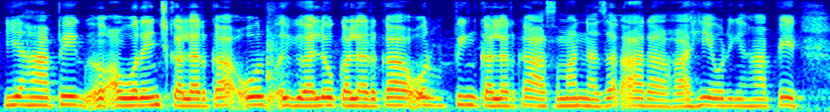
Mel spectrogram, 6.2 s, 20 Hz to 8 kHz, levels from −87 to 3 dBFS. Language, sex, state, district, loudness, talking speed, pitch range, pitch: Hindi, female, Chhattisgarh, Sukma, -16 LUFS, 210 wpm, 190-210 Hz, 195 Hz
